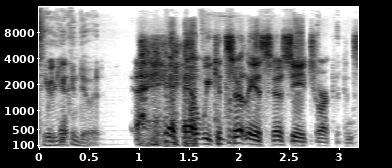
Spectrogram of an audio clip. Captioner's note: laughing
